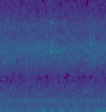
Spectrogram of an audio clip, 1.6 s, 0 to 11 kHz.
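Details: Honey bee swarm being captured on May 3, 2016, returning to a hive that had been absconded the month before; a steady, dense hiss-like buzzing fills the air without pauses.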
